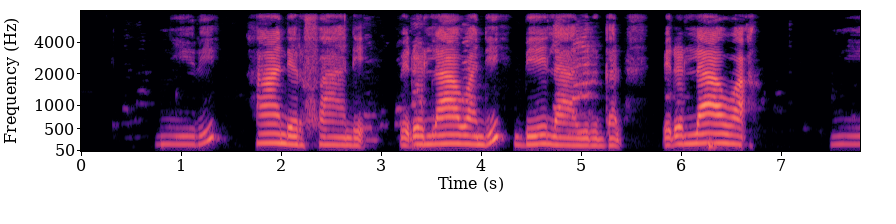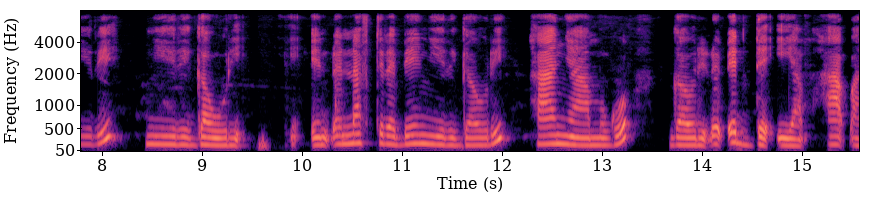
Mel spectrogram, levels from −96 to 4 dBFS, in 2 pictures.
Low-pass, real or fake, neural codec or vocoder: 7.2 kHz; real; none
